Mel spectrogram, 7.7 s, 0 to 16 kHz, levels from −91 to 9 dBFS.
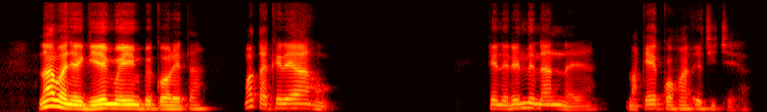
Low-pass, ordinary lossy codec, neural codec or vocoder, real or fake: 14.4 kHz; none; autoencoder, 48 kHz, 32 numbers a frame, DAC-VAE, trained on Japanese speech; fake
